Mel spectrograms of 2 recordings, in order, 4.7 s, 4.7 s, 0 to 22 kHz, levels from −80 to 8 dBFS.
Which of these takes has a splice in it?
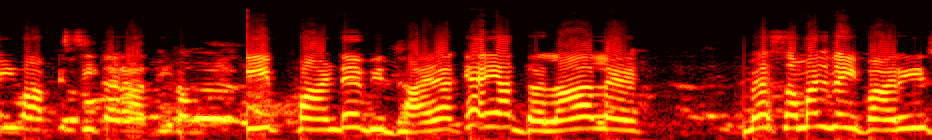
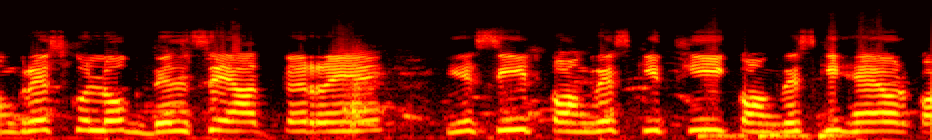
first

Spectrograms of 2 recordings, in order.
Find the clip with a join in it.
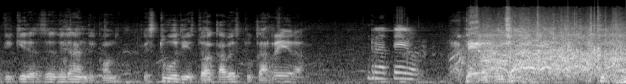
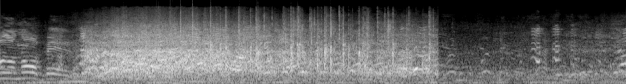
second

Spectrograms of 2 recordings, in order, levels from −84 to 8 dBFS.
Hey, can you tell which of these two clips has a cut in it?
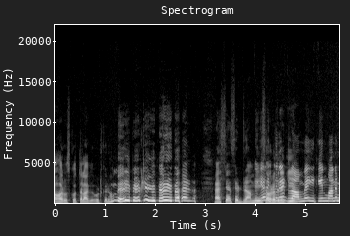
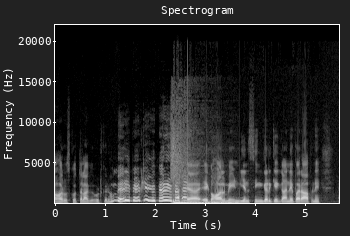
second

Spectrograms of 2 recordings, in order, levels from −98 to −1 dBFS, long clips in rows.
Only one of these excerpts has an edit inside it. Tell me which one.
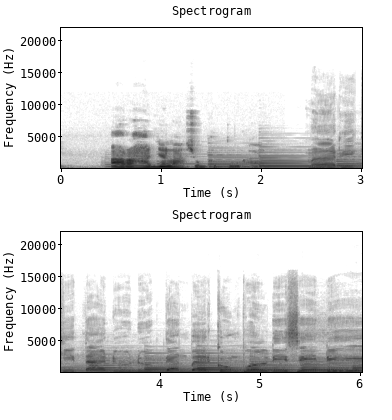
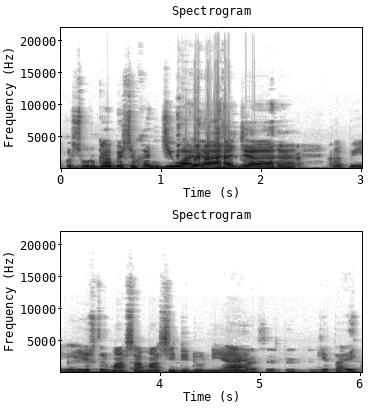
first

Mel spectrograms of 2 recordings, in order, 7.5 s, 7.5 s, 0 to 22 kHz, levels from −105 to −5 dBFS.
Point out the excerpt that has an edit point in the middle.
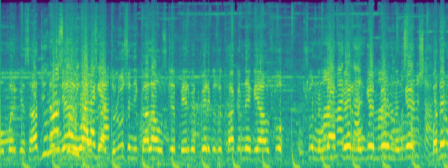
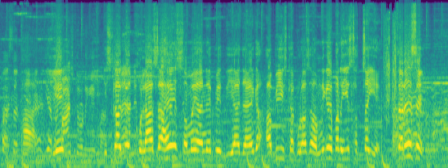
second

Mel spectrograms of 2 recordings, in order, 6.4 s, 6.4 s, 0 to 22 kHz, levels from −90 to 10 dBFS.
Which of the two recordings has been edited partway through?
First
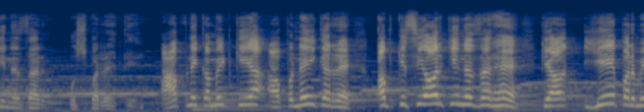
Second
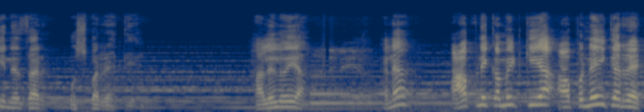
first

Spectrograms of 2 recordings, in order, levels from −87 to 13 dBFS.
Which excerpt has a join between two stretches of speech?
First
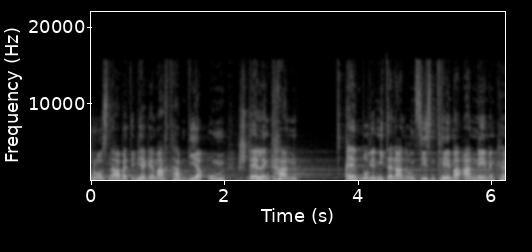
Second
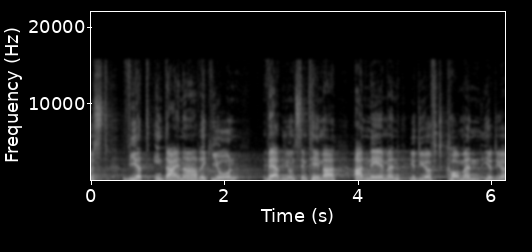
second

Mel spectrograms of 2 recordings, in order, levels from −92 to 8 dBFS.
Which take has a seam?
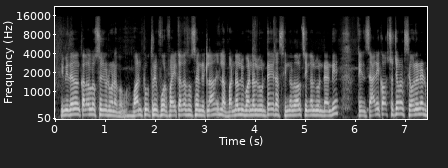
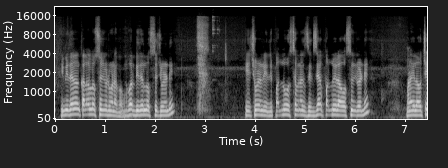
second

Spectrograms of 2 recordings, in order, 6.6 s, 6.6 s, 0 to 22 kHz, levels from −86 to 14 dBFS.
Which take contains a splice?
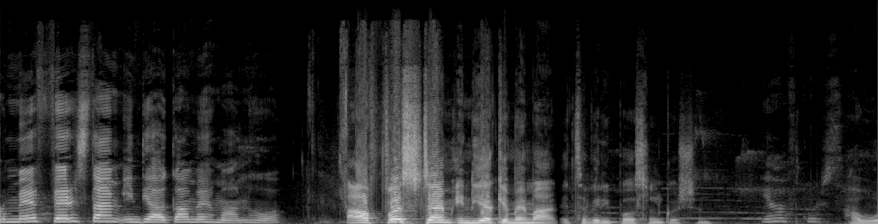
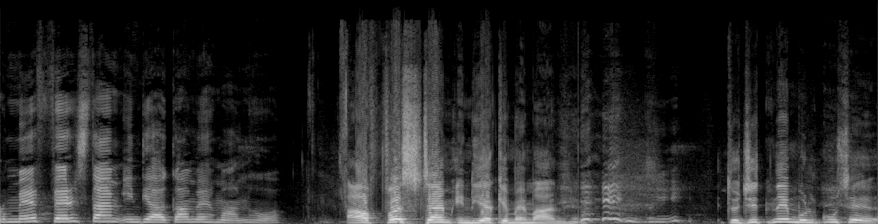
first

